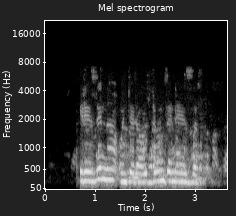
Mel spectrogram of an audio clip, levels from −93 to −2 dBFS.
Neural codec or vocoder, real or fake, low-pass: none; real; 7.2 kHz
